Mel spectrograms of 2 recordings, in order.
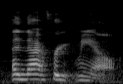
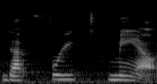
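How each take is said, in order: First: Said in the usual way. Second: "That freaked me out" said slower, each word weighted; slow emphatic repeat. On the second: Shown as a demonstration. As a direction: lean on it, drawn out.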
